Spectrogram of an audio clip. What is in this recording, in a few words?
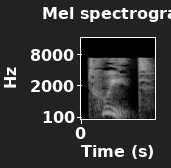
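"tweet", English word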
